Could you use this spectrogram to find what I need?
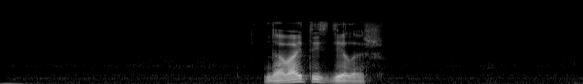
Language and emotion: Russian, neutral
